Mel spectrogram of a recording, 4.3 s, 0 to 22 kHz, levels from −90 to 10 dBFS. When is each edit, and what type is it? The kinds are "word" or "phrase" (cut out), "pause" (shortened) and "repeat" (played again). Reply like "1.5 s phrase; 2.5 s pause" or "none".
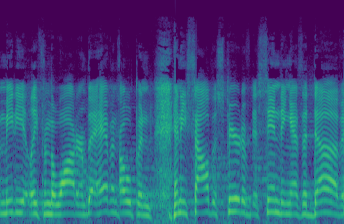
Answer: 1.1 s word; 1.5 s word; 3.1 s word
